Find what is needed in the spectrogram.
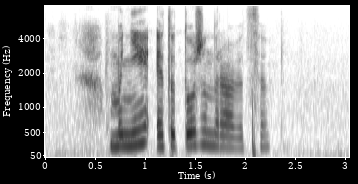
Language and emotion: Russian, neutral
